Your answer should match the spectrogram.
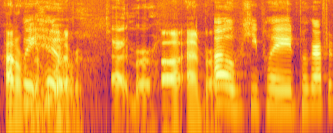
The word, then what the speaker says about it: Attenborough: Hey, he ran it, and Attenborough. Am I pronouncing his last name right?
